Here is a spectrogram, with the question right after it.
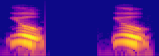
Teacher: Ya que la consonante inicial ing es muda, esta sílaba suena igual que la vocal 유, 유. Vocal 유 se clasifica como vocal simple, pero fonéticamente es un vocal doble. El sonido inicial es i e instantáneamente termina con u.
